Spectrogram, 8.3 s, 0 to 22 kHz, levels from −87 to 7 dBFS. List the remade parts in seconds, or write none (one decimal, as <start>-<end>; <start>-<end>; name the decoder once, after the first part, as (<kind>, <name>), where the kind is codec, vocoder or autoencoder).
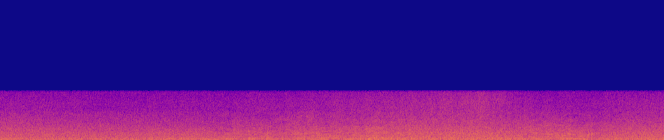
2.7-5.0 (codec, SNAC); 6.6-7.6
